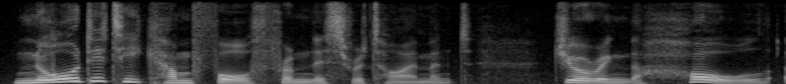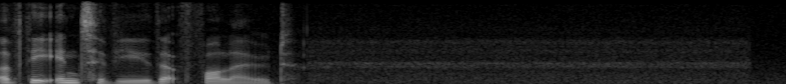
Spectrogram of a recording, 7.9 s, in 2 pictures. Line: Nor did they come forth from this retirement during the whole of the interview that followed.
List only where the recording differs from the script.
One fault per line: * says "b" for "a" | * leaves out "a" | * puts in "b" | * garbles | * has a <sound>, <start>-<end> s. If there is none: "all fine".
* says "he" for "they"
